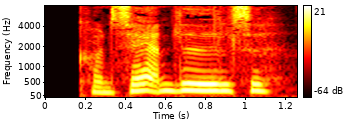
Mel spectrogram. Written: KONCERNLEDELSER

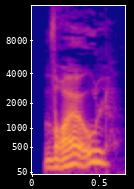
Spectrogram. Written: vrøvlet

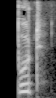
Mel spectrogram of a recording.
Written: byde

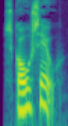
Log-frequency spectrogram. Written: skovsav

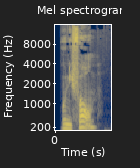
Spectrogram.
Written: uniform

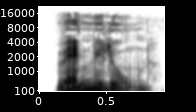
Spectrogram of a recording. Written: vandmelon

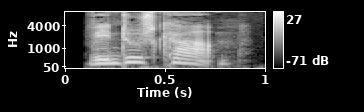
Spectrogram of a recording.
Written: VINDUESKARM

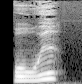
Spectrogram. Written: rode

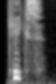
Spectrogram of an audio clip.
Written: kiks

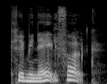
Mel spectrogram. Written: kriminalfolk

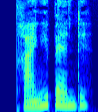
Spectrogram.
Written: drengebande

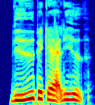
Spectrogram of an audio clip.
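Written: videbegærlighed

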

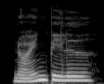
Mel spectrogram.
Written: nøgenbillede

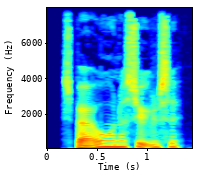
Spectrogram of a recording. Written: spørgeundersøgelse

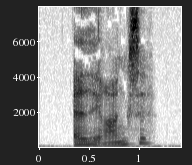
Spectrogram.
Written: adhærence

